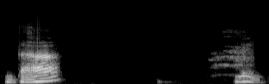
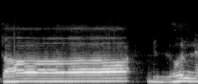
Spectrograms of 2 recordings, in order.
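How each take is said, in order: First: The two syllables are split apart. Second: The two syllables are joined together smoothly.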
